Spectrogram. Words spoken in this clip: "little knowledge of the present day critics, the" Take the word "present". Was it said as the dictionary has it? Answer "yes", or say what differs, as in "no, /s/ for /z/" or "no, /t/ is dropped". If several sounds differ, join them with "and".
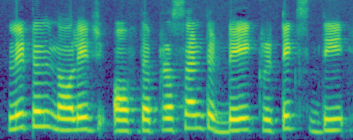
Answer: no, /s/ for /z/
